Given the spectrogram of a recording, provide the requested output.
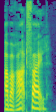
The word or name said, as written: apparatfejl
